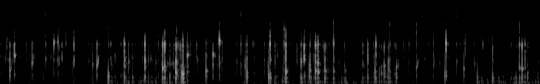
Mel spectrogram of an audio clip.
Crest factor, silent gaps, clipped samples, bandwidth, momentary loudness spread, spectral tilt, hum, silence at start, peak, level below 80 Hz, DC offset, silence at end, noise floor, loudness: 32 dB; none; under 0.1%; 16.5 kHz; 16 LU; -3 dB/octave; none; 0.1 s; -8 dBFS; -66 dBFS; under 0.1%; 0.15 s; -55 dBFS; -37 LUFS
